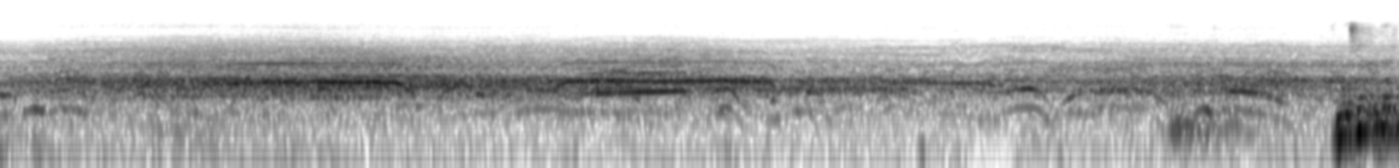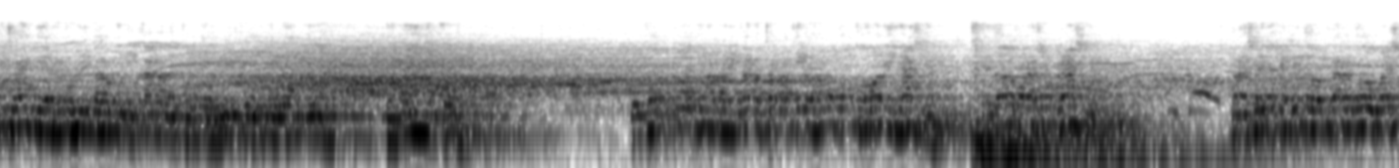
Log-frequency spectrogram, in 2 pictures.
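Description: A large crowd cheers and screams in a big echoing arena.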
